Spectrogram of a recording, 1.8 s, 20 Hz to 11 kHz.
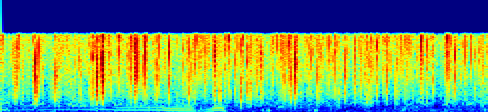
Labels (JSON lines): {"label": "biophony, cascading saw", "recorder": "SoundTrap 600 or HydroMoth"}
